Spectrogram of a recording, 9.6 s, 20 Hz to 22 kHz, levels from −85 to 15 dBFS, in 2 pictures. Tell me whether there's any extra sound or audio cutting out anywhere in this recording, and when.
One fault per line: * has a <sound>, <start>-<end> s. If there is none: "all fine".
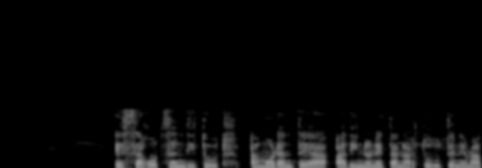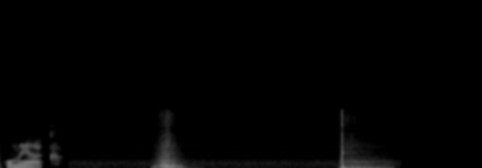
* has a whoosh, 6.3-6.9 s
* has a thud, 8.2-8.8 s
